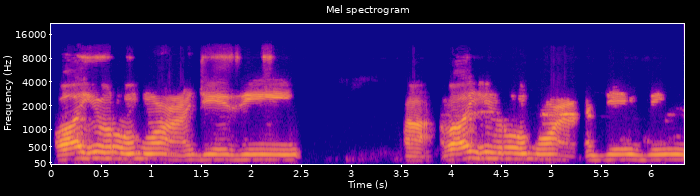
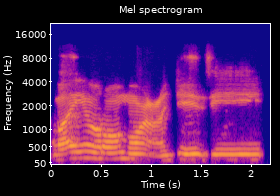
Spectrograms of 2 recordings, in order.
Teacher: وفي الوقف نقرأ الياء لأن ما في التقاء الساكنين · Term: مد طبيعي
